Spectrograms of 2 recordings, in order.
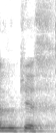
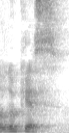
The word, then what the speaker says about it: Lucas: And he told me that in English it's Lucas and in French it's Luca. But we're French guys.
